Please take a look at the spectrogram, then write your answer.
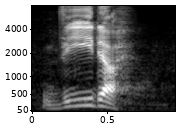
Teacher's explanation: Vida with a schwa in the second syllable.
